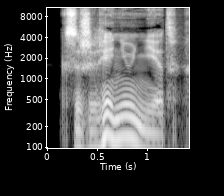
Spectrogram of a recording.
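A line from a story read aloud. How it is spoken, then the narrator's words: Wry snort. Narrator (Russian): хмыкнул я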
